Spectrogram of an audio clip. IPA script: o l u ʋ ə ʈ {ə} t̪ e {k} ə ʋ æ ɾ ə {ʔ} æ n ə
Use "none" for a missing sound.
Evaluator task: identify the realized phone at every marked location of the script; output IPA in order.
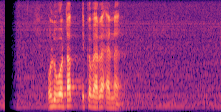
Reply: a, k, ʔ

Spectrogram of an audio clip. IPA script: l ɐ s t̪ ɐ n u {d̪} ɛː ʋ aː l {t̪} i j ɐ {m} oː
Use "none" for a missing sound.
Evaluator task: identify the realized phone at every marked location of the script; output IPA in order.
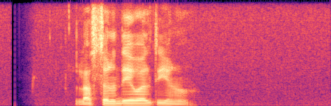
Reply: d̪, t̪, n

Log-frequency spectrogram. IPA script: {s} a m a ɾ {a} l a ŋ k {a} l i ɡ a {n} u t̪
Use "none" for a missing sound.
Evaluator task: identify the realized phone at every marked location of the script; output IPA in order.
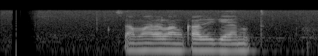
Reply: s, a, a, n

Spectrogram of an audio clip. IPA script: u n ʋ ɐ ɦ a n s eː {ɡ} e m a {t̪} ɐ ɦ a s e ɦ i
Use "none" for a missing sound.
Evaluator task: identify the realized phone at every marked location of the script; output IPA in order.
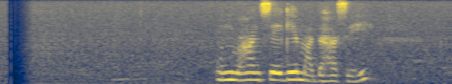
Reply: ɡ, d̪

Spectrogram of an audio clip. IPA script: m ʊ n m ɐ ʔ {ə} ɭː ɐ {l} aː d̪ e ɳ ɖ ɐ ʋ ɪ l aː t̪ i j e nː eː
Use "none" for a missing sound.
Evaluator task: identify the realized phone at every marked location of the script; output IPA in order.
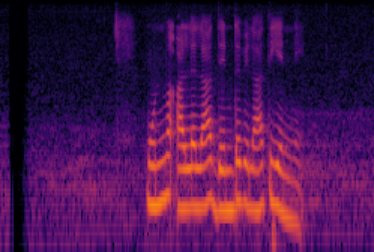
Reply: ɐ, l

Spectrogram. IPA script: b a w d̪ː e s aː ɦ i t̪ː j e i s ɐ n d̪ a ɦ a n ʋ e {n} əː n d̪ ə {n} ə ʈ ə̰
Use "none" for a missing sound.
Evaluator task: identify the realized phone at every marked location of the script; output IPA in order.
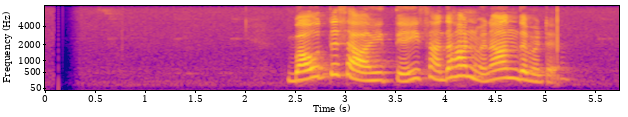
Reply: n, m

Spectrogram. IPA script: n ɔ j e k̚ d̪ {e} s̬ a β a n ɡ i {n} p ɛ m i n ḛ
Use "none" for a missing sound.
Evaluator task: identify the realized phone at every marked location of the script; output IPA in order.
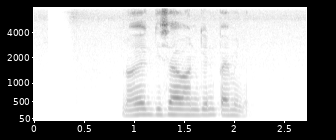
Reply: i, n

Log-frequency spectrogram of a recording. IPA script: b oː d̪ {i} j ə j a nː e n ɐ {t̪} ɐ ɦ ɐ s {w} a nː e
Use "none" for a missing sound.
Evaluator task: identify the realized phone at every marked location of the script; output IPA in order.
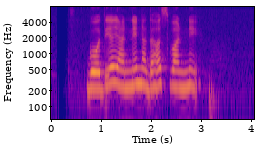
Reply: i, d̪, ʋ

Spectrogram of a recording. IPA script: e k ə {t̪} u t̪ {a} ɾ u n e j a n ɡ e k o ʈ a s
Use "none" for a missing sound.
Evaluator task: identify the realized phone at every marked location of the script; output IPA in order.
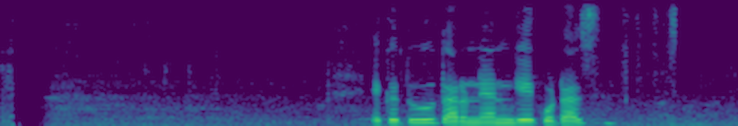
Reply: t̪, a

